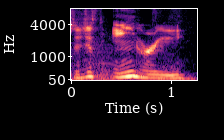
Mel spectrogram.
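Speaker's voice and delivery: ordinary talk, nothing marked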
